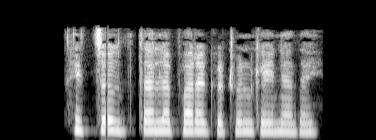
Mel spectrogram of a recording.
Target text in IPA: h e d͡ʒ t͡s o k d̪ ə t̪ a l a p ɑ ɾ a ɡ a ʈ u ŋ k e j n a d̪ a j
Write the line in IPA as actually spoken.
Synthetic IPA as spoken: h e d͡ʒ t͡s o k d̪ ə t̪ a l a p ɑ ɾ a ɡ a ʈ u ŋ k a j n a d̪ a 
